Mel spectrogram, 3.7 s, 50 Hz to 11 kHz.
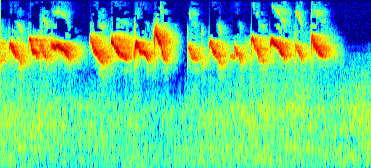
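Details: A Malaysian Oriental white-eye in minor moult and off form on 27 July 2023 sings a rapid, jumbled run of high twittering phrases, about three short bursts each second, with soft room hiss underneath.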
